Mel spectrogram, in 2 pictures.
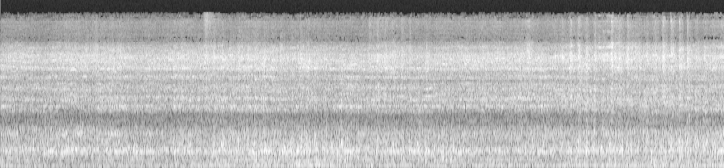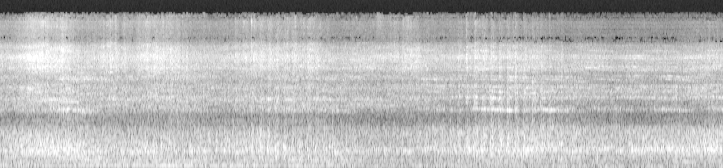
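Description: Freight cars of a CSX manifest train rolling past at speed: a steady, continuous noise of steel wheels on rail, swelling slightly about halfway through.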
